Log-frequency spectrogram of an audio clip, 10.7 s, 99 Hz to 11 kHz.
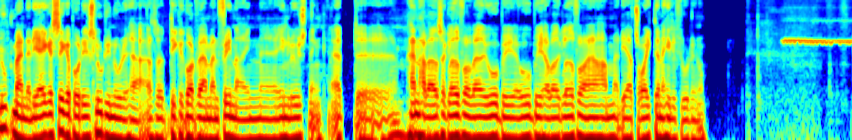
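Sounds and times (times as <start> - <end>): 
speech: 0.0 - 8.9
faint hiss: 0.0 - 10.6
long steady shrill whistle blast: 9.7 - 10.6.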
